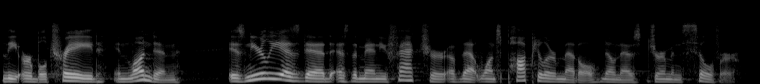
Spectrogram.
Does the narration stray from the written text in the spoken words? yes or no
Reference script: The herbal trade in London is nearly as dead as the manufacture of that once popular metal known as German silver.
no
